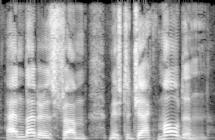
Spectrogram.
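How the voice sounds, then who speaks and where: A man voicing a kindly, cheerful elderly schoolmaster with a gentle, genial manner. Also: medium pitch, big pitch swings, moderate pace, no echo, pitched above the performer's own voice, close to an everyday voice.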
